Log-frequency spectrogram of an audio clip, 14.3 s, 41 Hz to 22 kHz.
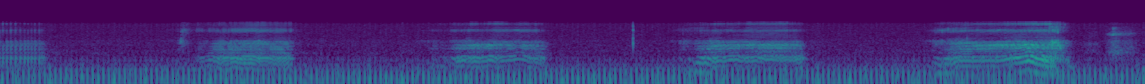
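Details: A roommate's loud, beast-like snoring while asleep: four rough, rattling snores at regular intervals, each over a second, about 17 breaths a minute; deep, vibrating snoring.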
